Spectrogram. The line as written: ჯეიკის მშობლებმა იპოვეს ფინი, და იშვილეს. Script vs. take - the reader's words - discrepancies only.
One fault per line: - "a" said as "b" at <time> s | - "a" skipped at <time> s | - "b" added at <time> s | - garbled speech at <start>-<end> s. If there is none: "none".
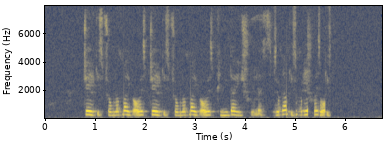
- "ჯეიკის მშობლებმა იპოვეს" added at 2.2 s
- garbled speech at 4.6-5.7 s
